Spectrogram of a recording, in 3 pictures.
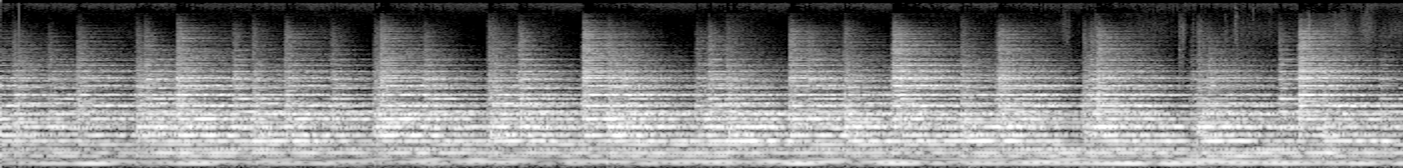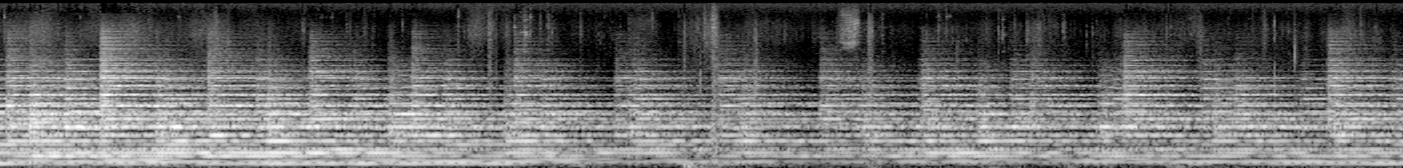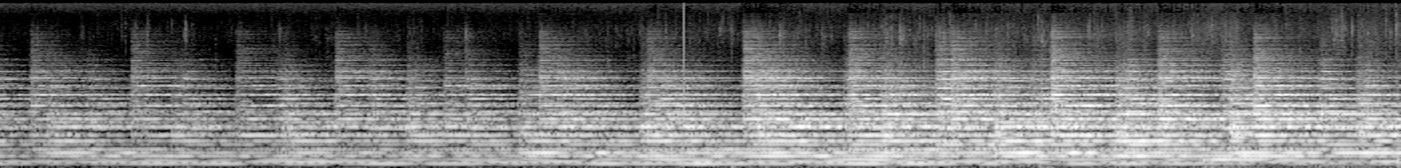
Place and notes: Tychona Braha, Benátky nad Jizerou I, Benátky nad Jizerou, Czechia - nedělní zvony
Sunday noon bells on the bell tower of the Kostel Narození Panny Marie, from above and under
